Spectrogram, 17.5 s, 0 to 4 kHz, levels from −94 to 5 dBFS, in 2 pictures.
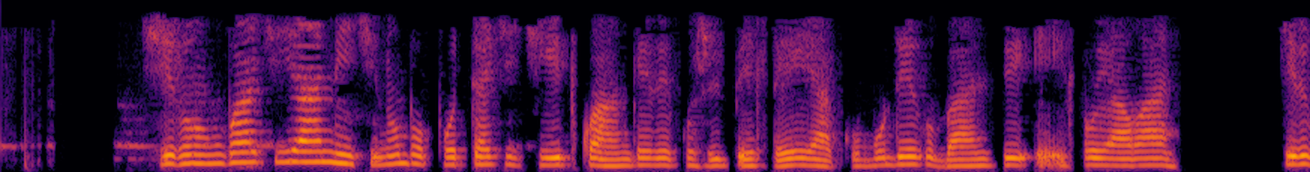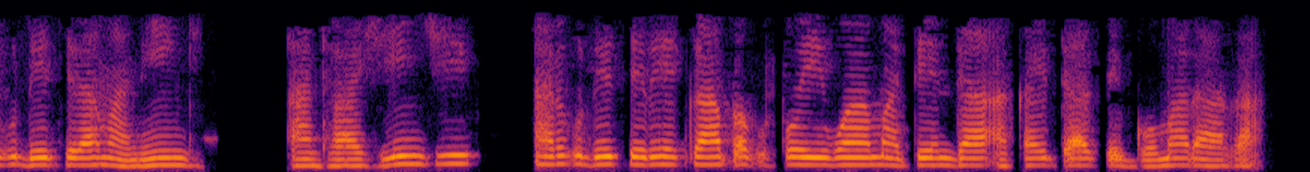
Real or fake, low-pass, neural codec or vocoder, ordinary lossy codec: fake; 3.6 kHz; vocoder, 22.05 kHz, 80 mel bands, WaveNeXt; MP3, 24 kbps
